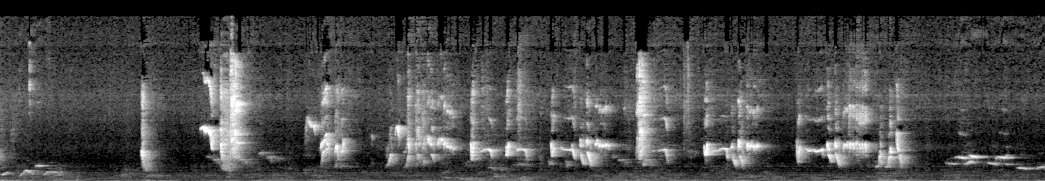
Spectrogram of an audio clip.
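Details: Long passage from a kept white-rumped shama in Banda Aceh: a low opening whistle, then dense bursts of high scratchy notes, clicks and quick trills with brief pauses, over a faint background hum.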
